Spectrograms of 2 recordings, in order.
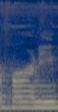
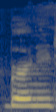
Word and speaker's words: Boerne: We also went to Boerne. We drive around a lot, but Boerne, Texas, and I'm pretty sure I'm pronouncing it. Boerne. Even though it's not spelled like that.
